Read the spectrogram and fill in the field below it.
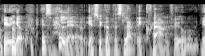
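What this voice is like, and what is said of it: Put-on British accent. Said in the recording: “I just love doing the British accent.”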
